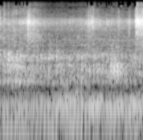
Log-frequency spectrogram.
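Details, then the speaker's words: Outboard just restarted after submersion: loud, busy two-stroke buzz holding steady without misses or stumbles; running normally. "So, now it's up and running."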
